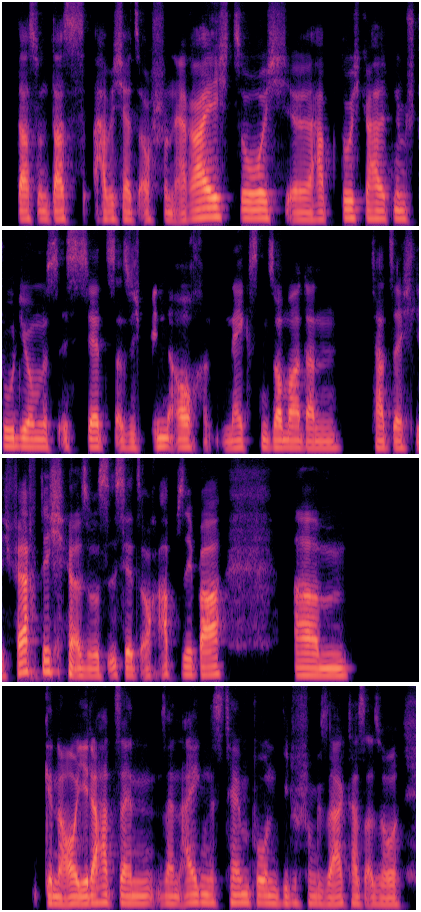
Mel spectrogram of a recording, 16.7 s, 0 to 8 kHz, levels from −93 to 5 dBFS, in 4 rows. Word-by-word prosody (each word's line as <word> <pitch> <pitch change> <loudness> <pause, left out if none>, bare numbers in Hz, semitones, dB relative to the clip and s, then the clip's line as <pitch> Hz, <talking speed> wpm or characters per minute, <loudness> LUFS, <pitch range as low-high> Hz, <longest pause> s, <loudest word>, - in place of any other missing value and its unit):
das 105 0 +1
und 100 -1 -4
das 105 0 -1
habe 100 -1 -2
ich 100 - -8
ja 100 - +1
jetzt - - -8
auch - - -5
schon - - -8
erreicht, 125 +7 +5
so. 110 0 +4
Ich, 110 0 -6
äh, 95 0 -1
habe 100 +1 -3
durchgehalten 110 -2 0
im 105 - -1
Studium.“ 110 -2 0
Es 95 - -5
ist - - -9
jetzt 100 -1 +1
also, 90 0 -4
ich 90 +1 -13
bin 110 +1 0
auch 100 0 +1 0.2
nächsten 95 +3 -5
Sommer 95 -1 +3
dann 90 0 -3 0.3
tatsächlich 90 -2 -4
fertig, 145 +2 +3
also, 90 0 +2
es 90 0 -2
ist 100 +3 -5
jetzt 100 - +1
auch - - -5
absehbar. 105 +1 +2 0.7
Ähm. 95 -1 +3 1.1
Genau, 95 -2 +3
jeder 95 +3 +5
hat 110 - 0
sein 95 -1 0
sein 95 -1 -3
eigenes 105 0 -1
Tempo 105 -1 0
und 95 -2 -2
wie - - -2
du 100 - -9
schon 95 +1 -8
gesagt 90 +2 -2
hast, 95 -2 -3
also, 85 -1 -2
100 Hz, 180 wpm, -25 LUFS, 95-105 Hz, 1.1 s, erreicht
